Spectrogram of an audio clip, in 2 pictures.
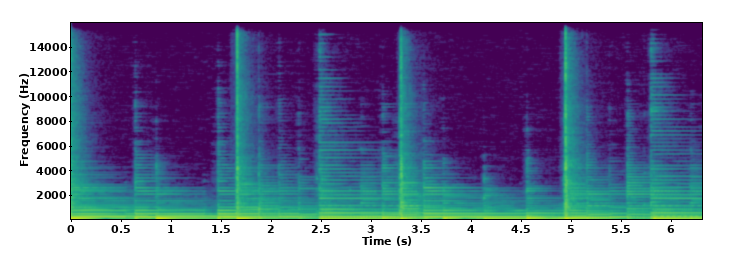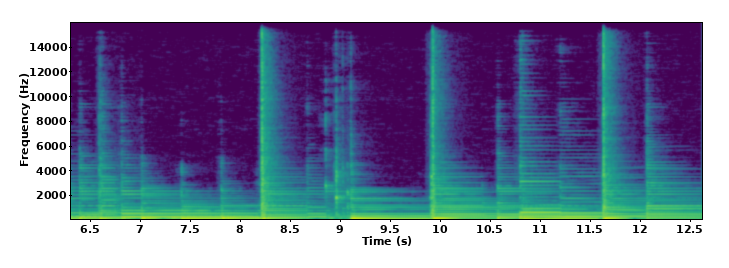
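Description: Fingerstyle acoustic guitar plays a second verse, with plucked bass notes and melody in a steady, rhythmic pattern, close and clear with no voice.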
